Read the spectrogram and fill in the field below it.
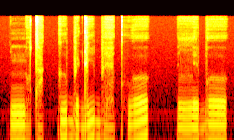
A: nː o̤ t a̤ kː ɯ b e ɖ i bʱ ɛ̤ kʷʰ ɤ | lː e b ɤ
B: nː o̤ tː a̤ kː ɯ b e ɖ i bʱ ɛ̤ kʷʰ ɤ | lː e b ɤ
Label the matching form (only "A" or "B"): A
